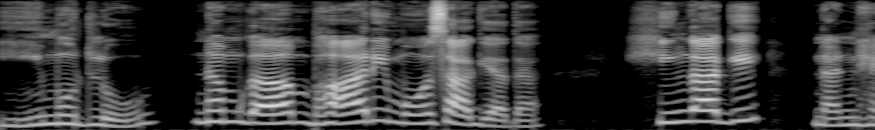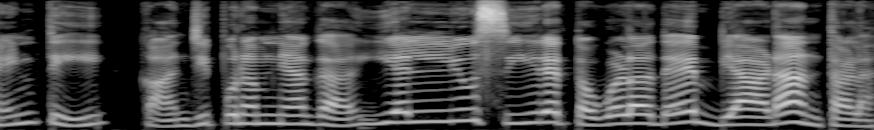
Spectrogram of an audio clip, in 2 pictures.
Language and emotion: Kannada, fearful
